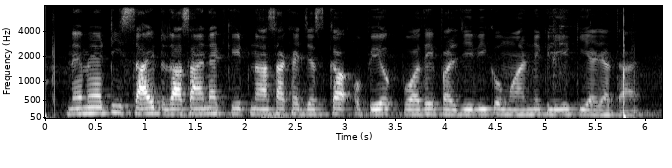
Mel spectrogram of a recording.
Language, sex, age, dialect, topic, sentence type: Hindi, male, 18-24, Awadhi Bundeli, agriculture, statement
